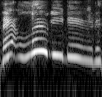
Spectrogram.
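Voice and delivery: put-on, all-out scream at full volume. Retelling what Alex does on seeing a spitter: imitating Alex screaming. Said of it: "he just screams".

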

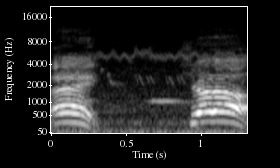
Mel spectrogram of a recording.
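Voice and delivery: loud, high-pitched yelling.

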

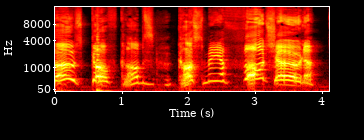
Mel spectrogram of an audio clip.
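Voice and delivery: very loud, very high, shrill storming bellow. Mr. Frightfully Busy, hearing about his golf clubs, storms out; shouting while storming out. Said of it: "he shouted as he stormed out of the room".

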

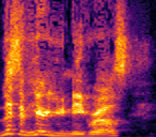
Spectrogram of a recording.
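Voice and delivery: put-on patronizing voice. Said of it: "he had this tone of like".

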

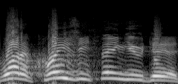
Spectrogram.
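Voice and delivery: put-on small, restrained, mild scream. Speaking about forgiving someone, acting out a scream at the top of one's voice. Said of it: "screaming at the top of his voice".

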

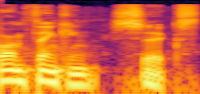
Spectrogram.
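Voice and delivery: hushed, confiding whisper. Predicting a team's league finish to another speaker: whispering. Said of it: "I'll whisper this to you".

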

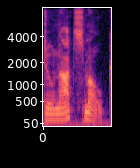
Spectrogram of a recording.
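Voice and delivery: booming voice-of-God narrator style. Imagining a voice of God breaking into a cartoon: Morgan Freeman voice. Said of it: "that's my Morgan Freeman impression".

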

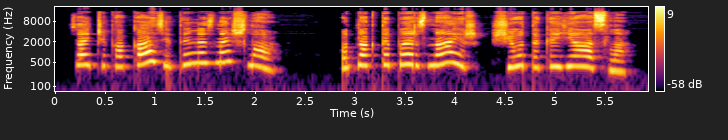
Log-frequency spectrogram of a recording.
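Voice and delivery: happy, joyful cry, pitched very high. The mouse, after showing the child the manger scene, a joyful exclamation. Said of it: "радісно вигукнула Миша".

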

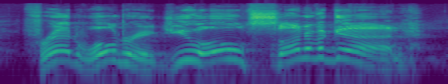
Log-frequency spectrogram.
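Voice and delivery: hearty, booming voice, very high and loud. Retelling an unexpected phone call, the speaker quotes the caller in Bill's booming voice. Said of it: "this booming voice".

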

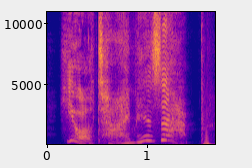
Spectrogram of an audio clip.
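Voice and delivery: very high-pitched, very slow, shrill, drawn-out hiss. A woman cuts off the narrator's stammered reply: hissed. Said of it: "she hissed".

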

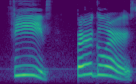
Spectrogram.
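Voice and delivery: shrill, screeching, accusing shout. A woman grabs a boy's arm as a crowd gathers, shouting. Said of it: "the woman shouted".

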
